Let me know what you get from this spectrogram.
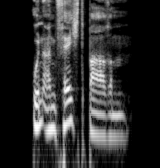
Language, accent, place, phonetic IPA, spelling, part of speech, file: German, Germany, Berlin, [ʊnʔanˈfɛçtˌbaːʁəm], unanfechtbarem, adjective, De-unanfechtbarem.ogg
- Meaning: strong dative masculine/neuter singular of unanfechtbar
